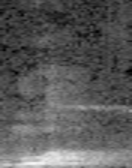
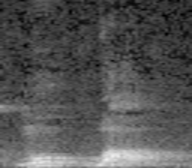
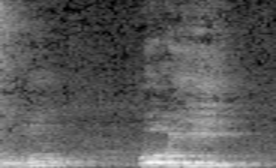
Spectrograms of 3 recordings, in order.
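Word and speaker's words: moi: You should not pronounce wo-e. You have to pronounce it as wa. So, example. You take mua. Mu-wa. We should not pronounce mu-wo-e.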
